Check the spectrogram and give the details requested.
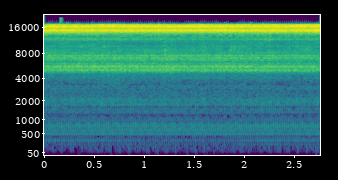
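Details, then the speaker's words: Compressor nebulizer running at home, delivering medicine mist for chest infection: steady loud mechanical hum with hissing airflow. "ये देखें, वो भाप निकल रही है, नेबुलाइज हो रहा है। ये जो धुआं निकल रहा है, ये नेबुलाइजेशन की मेडिसिन का है धुआं, जिससे चेस्ट इन्फेक्शन क्लियर हो जाती है।"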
